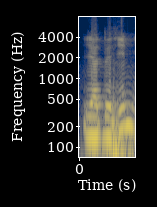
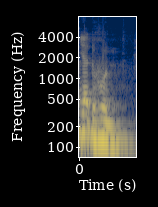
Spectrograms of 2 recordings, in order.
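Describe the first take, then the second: First: The last syllable has the vowel i. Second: The last syllable has the vowel u. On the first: "bisa dibaca tiga" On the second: "bisa dibaca tiga"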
